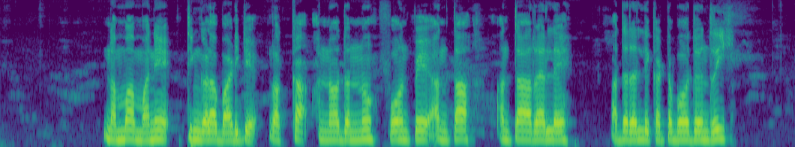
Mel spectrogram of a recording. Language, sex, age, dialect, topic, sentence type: Kannada, male, 18-24, Central, banking, question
